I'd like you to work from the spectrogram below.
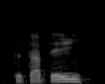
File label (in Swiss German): "datei", Alsace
